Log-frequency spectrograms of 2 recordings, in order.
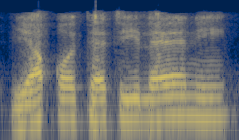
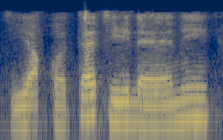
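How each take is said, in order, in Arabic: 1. يقع النبر على المقطع 'la'. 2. يقع النبر على مقطع غير 'la'. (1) "النبر أيضا على حركة اللام" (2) "وليست"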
